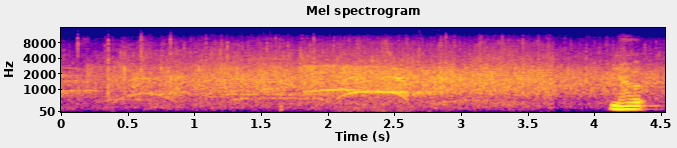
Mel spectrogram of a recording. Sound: applause

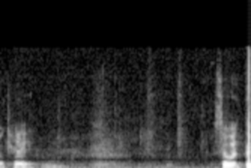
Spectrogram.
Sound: rustling Sound

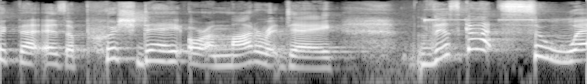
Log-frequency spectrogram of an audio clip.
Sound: timer beeps

